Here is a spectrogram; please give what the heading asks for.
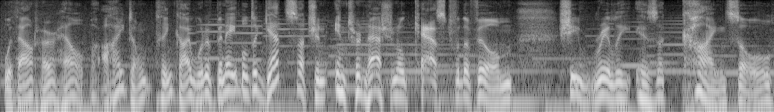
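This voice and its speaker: A man's voice: medium pitch, lively intonation, normal speed, lightly acted. An actor voicing a polite, eager young male film producer in a game, courteous and wordy, with nervous little laughs. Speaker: game character. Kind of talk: video game voice acting. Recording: game audio with soft music.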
